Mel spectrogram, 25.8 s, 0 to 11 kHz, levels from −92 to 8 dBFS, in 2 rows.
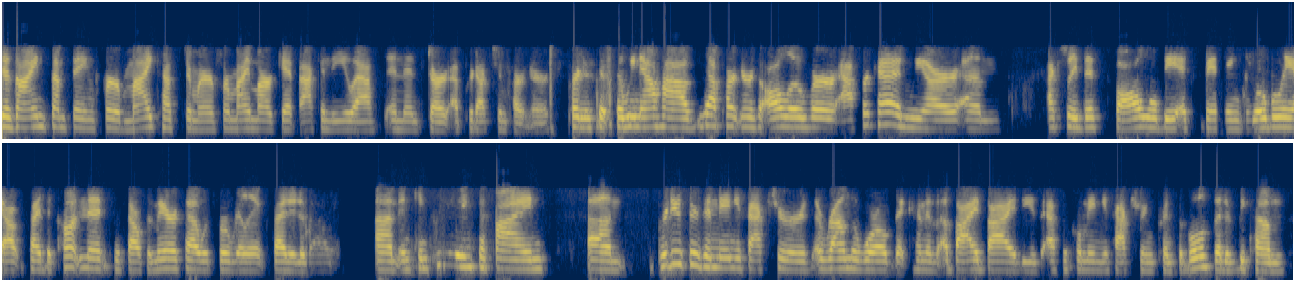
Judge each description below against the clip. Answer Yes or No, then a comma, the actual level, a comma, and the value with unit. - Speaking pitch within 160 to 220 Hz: Yes, medium, 185 Hz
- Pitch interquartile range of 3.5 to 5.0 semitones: No, average, 2.7 semitones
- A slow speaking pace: No, average, 175 wpm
